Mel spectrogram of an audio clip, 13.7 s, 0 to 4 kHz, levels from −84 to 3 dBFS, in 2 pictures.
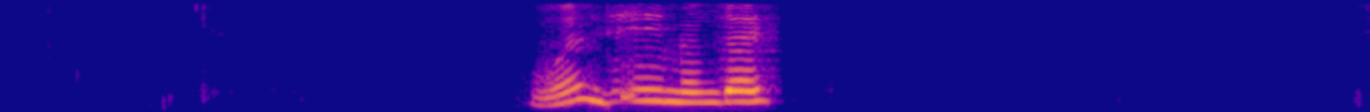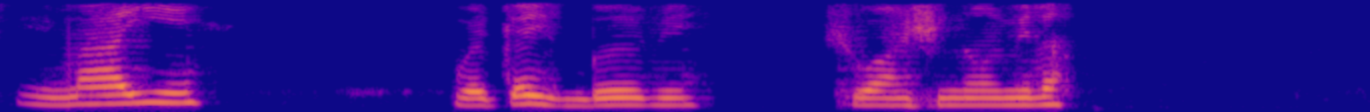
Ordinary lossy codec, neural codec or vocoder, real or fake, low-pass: AAC, 16 kbps; none; real; 3.6 kHz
